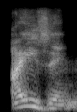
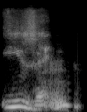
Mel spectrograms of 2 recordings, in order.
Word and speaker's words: Ising: His name is originally Ising, as I pronounce it. This is an affectation I picked up from Elliot, but it's widely mispronounced as Ising, not Ising.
